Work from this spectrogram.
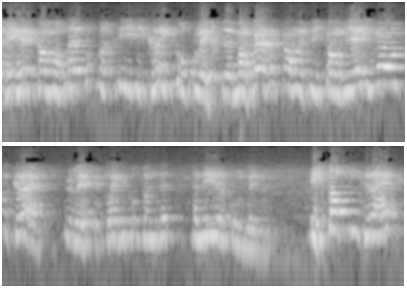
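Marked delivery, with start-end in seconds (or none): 0.0-4.4 higher, strained plea to the Lord; weak pleading sinner. Retold or imitated. A dying sinner calls to the Lord, higher pleading voice. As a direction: beg like a sick man at the door.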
